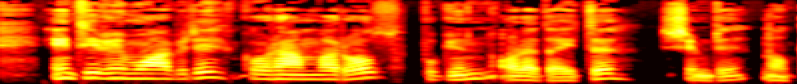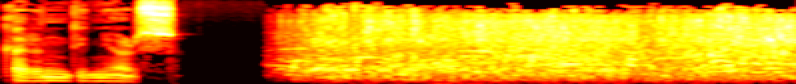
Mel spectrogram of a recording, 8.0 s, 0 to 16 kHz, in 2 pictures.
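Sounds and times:
speech: 0:00.2 - 0:05.8
water churning from pedal boats being towed: 0:05.3 - 0:07.9.

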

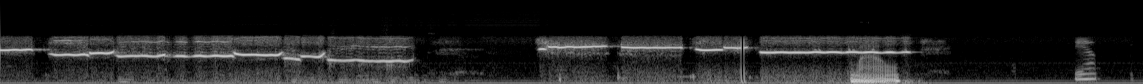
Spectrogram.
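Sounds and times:
person whistling a clear wavering melody: 0:00.0 - 0:04.2, 0:05.4 - 0:09.3.

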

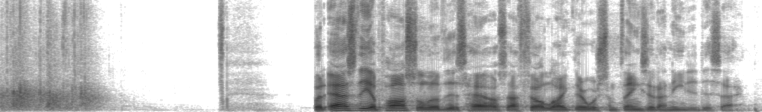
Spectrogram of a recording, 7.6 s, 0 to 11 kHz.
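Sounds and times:
church audience clapping hands: 0:00.0 - 0:01.2
speech: 0:03.2 - 0:07.5.

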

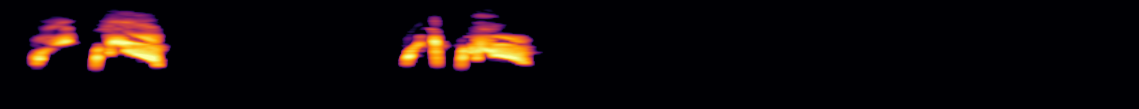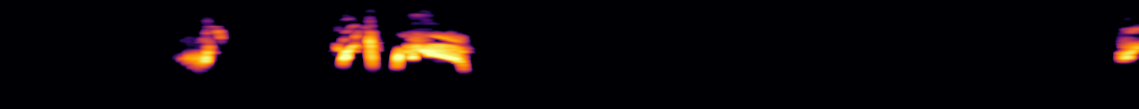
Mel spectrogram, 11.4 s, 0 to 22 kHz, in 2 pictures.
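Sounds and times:
willow flycatcher singing buzzy staccato fitz-pew phrases: 0:00.1 - 0:00.9, 0:02.0 - 0:02.8, 0:06.6 - 0:08.1.

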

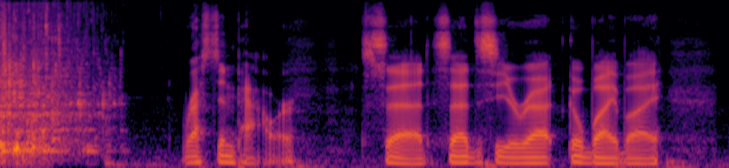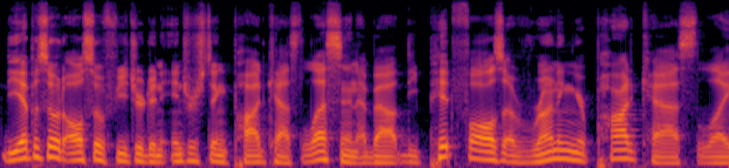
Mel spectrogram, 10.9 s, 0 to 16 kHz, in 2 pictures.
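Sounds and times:
toilet flushing: 0:00.0 - 0:01.0
speech: 0:01.4 - 0:10.9.

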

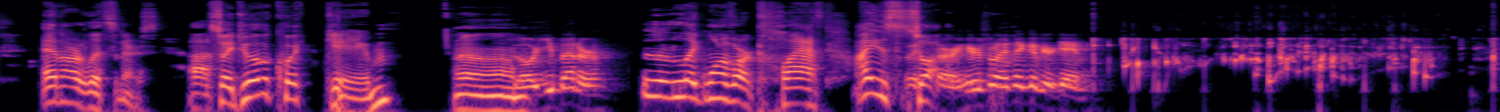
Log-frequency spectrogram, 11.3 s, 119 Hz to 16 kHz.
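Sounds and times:
speech: 0:00.3 - 0:08.5
wine being poured into a cup: 0:08.1 - 0:11.2.

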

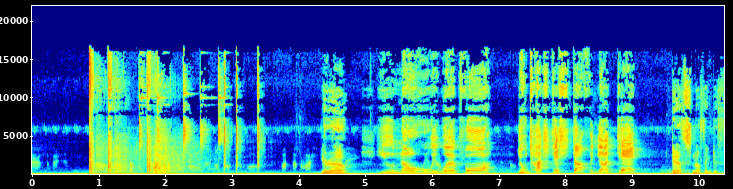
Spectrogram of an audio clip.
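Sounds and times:
steady low hum: 0:00.0 - 0:10.3
gunfire in a shootout: 0:00.8 - 0:02.8
speech: 0:04.4 - 0:10.3.

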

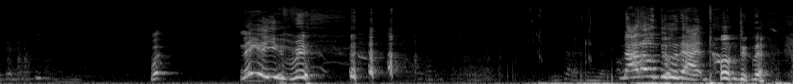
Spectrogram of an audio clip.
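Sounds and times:
laughter: 0:02.8 - 0:04.2
speech: 0:02.9 - 0:03.2, 0:06.8 - 0:07.8
person chewing macaroni and cheese into the microphone: 0:04.9 - 0:06.2.

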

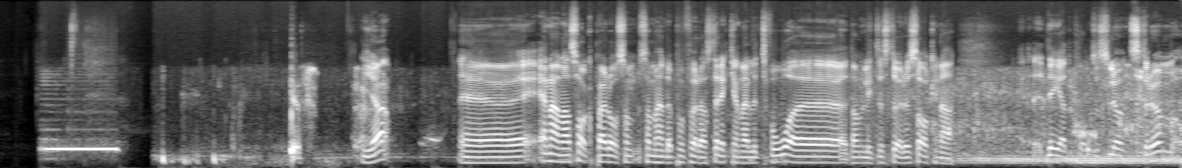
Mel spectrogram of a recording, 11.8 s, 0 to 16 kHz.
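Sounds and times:
telephone tone while calling someone back: 0:00.4 - 0:01.3
rough irregular telephone line noise with sharp bumps: 0:01.6 - 0:11.8
speech: 0:03.6 - 0:04.0, 0:04.6 - 0:11.8.

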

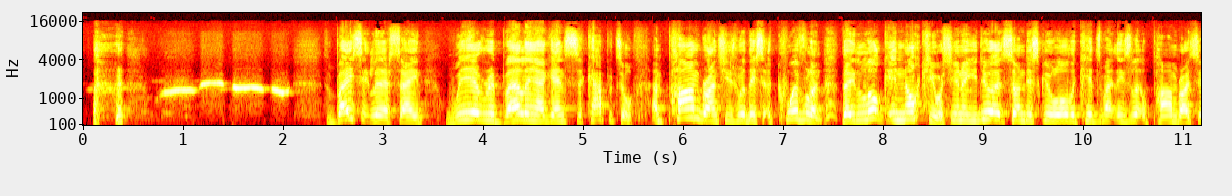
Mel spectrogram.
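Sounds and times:
speech: 0:00.4 - 0:00.6, 0:02.4 - 0:11.1
audience member whistling a three-part signal: 0:00.8 - 0:02.2.

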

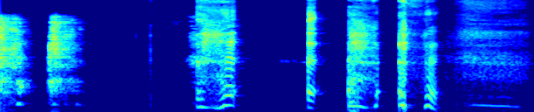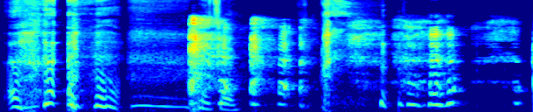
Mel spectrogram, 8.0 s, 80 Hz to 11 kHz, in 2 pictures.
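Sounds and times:
speech: 0:01.5 - 0:01.9, 0:03.2 - 0:06.0, 0:07.0 - 0:07.5
person fake coughing: 0:01.5 - 0:07.1
hoarse exhale: 0:03.4 - 0:04.0, 0:04.9 - 0:05.5.

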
